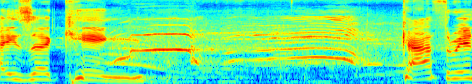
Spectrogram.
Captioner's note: audience cheering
